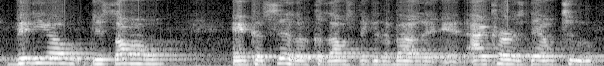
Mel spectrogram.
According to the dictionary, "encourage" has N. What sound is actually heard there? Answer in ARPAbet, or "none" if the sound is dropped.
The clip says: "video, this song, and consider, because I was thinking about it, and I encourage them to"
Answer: none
